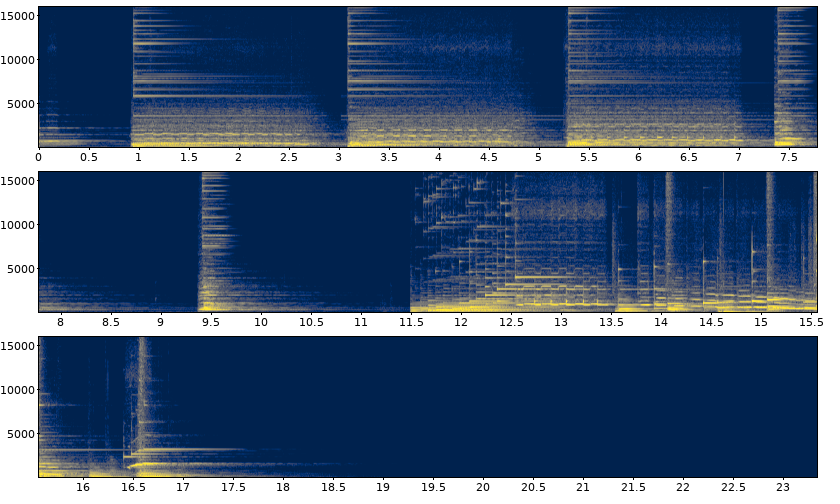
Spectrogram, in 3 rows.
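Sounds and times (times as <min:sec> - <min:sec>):
instrumental music: 0:00.0 - 0:18.2.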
